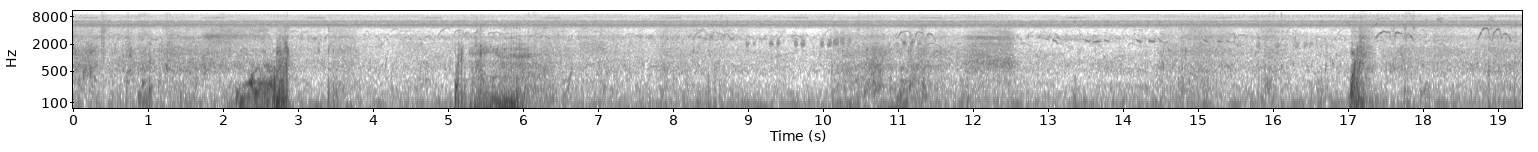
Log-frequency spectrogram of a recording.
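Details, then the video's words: African hippo pod at sunset at Duba Plains in the Okavango Delta: a few short, deep grunting bursts a few seconds apart, with high chirping birds and a steady hiss in the background. "Sunset and hippo pod at Duba Plains, Okavango Delta - full length with hippo sounds"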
